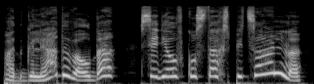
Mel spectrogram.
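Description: Lady reading a shrill brash young girl, yelling mad, high and loud, dry close sound. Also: huge pitch swings, measured pace, no echo, full character voice. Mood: outraged. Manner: shrieking, outraged outbursts. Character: indignant shrill young woman, brash and quick-tempered. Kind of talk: audiobook character voice.

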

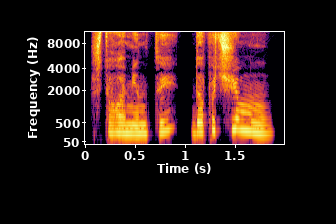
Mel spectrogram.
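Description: A woman doing a jittery young actress, high and whiny, in an audiobook. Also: lively intonation, moderate pace, dark tone, dry recording, studio quality. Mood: flippant. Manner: whiny, fluttery, mumbling. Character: flighty, frightened young actress on the run.

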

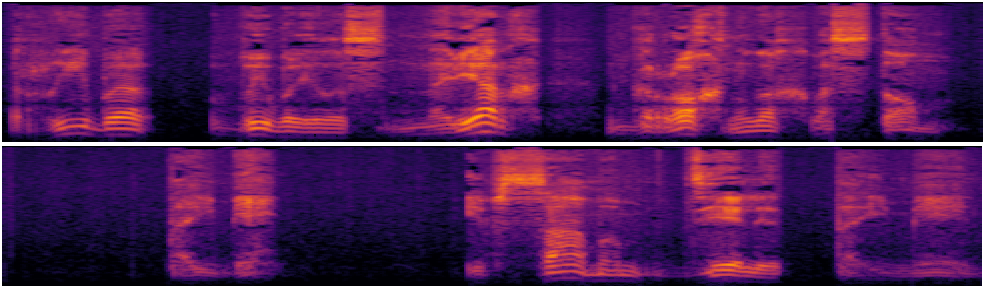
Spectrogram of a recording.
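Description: A man reading a story aloud in dramatic narration, with lively storytelling and sudden loud outbursts. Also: sits low, slow pace, creaky, pauses often, slightly rough, no room sound. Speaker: audiobook reader. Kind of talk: expressive literary narration.

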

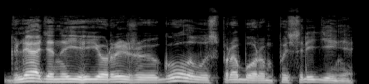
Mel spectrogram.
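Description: A man reading a storybook aloud in an even, measured way. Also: on the low side, no room sound. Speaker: audiobook narrator. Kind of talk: scripted storybook narration.

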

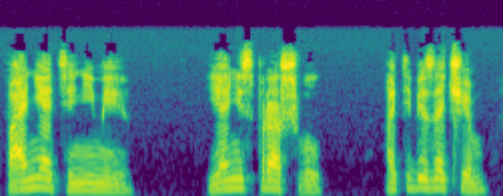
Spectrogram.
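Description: Woman doing a naive kind kitten, soft, puzzled, storybook, dry sound. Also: low voice, normal speed, no echo, dull audio. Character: gentle naive young male kitten.

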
